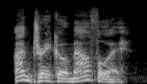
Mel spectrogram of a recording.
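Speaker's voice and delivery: fake swaggering boy voice. Retelling a film scene to viewers: imitating Draco Malfoy, cocky. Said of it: "This confident, cocky little sucker".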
